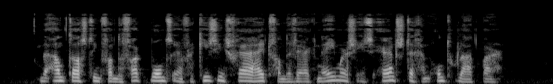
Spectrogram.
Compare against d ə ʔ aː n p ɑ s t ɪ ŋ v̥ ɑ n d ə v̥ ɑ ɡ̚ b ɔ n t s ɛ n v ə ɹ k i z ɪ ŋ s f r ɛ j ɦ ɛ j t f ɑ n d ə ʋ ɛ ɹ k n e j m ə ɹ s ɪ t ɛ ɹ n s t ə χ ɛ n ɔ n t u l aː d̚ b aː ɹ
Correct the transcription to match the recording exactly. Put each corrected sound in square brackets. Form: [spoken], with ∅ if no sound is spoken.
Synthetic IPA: d ə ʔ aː n [t] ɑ s t ɪ ŋ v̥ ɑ n d ə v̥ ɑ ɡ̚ b ɔ n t s ɛ n v ə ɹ k i z ɪ ŋ s f r ɛ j ɦ ɛ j t f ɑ n d ə ʋ ɛ ɹ k n e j m ə ɹ s ɪ [s] ɛ ɹ n s t ə χ ɛ n ɔ n t u l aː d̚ b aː ɹ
